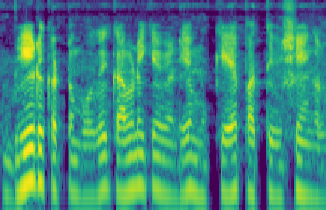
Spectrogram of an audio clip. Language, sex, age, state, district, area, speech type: Tamil, male, 30-45, Tamil Nadu, Viluppuram, rural, spontaneous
